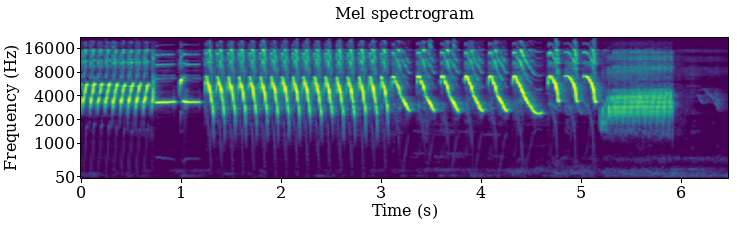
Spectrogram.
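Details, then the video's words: Shrill canary song, continuous and long, used as a model for teaching other songbirds: steady rapid trill after a pure whistle, slowing into looping downslurred notes and ending on a harsh buzzy burst. "Kicau Burung Kenari II GACOR PANJANG Cocok untuk Masteran"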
